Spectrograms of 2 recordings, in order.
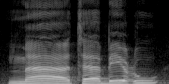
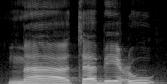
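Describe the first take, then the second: The two takes are said the same way.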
